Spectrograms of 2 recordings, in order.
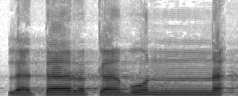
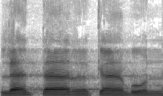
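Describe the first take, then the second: First: The word ends with a short vowel. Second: The word ends with a consonant. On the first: The reading continues into the next word. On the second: The reading stops at this word.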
